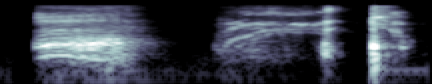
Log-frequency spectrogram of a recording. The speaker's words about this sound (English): Dude, I'm telling you, I can't stop coughing and shit.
